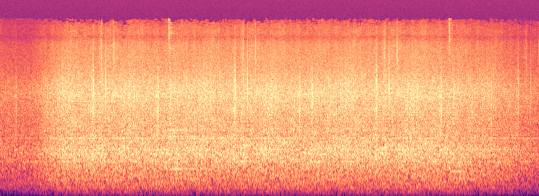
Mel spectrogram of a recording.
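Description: Steady, even background hiss that swells about a second in and holds, with a few faint ticks.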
